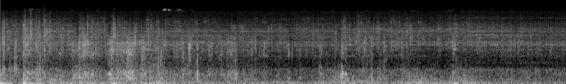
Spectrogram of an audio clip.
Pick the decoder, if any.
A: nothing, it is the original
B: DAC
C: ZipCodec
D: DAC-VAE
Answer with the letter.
A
